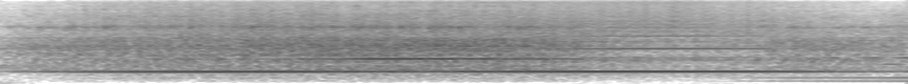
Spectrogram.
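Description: Semi-truck tractor running, its noise swelling over the first second or so and easing off near the end, with a steady whine through most of it.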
